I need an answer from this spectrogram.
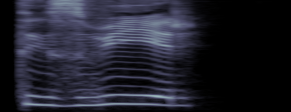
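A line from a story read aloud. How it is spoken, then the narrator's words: Through clenched teeth. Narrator (Russian): процедила сквозь зубы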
